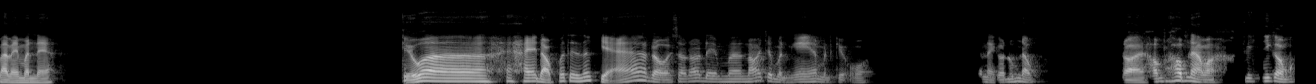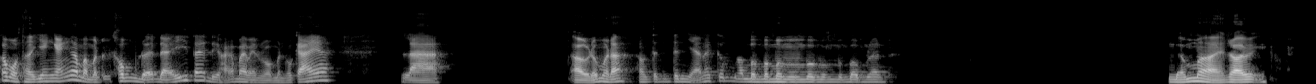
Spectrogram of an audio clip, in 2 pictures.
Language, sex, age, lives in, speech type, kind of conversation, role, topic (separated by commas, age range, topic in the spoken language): Vietnamese, male, 25-29, United States, conversation, unstructured, none, Làm thế nào để phân biệt tin thật và tin giả trong bối cảnh hiện nay?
